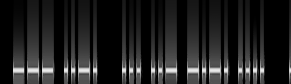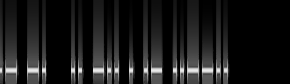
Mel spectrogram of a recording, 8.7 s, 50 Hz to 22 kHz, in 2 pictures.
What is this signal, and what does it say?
Morse code, heard as a keyed tone, about 22 wpm, 700 Hz. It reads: OF SUCH AN IDEA?
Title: Sentences from Top 400 Words and Abbreviations 22wpm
